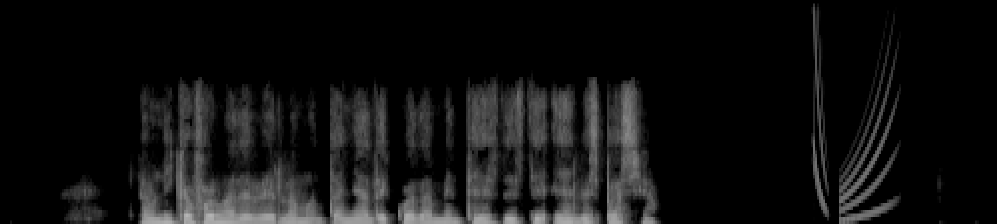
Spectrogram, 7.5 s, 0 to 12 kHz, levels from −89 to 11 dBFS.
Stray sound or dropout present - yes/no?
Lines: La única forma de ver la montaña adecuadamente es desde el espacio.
yes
